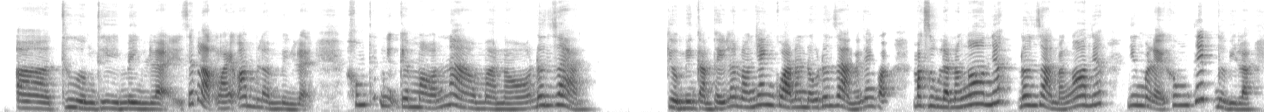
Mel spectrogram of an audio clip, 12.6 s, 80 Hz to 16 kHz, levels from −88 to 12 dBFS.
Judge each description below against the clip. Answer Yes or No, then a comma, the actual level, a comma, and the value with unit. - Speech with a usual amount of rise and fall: No, wide, 6.8 semitones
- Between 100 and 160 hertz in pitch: No, high, 245 Hz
